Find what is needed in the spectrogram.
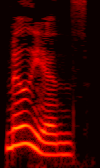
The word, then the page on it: millions: British English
